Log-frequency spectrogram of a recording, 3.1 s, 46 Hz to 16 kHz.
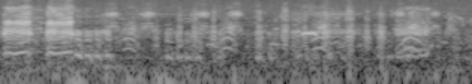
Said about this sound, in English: As winter ends, 10 million waterfowl rest and feed here before continuing north.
